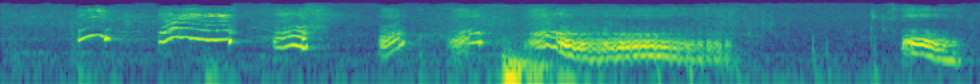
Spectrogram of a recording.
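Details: Siberian Husky puppy opening its eyes for the first time, letting out a run of high whimpers and squeaky yips, each bending up then down, with one longer wavering whine in the middle and a faint low grumble beneath.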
